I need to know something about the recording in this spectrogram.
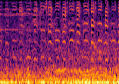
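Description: Many small birds chirping quickly and repeatedly in high, short calls, over a low outdoor rumble.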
